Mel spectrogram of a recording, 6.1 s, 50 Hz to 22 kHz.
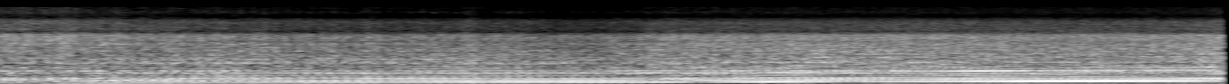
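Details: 1995 Range Rover Classic LWB V8 now on MSD Digital 6A ignition with stock coil and open headers: steady idle pulling into smooth, even revs that climb and settle with no misses or knocks; normal idle and revving.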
